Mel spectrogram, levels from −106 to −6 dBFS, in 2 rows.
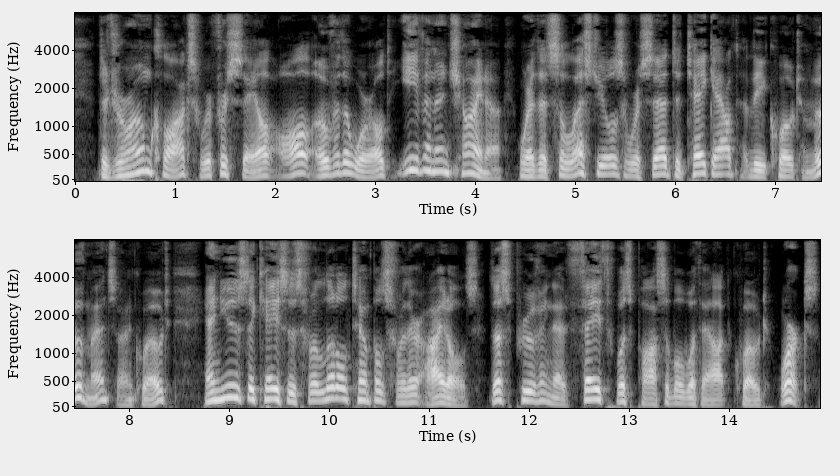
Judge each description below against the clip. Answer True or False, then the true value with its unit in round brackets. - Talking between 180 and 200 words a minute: False (165 wpm)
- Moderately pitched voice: True (150 Hz)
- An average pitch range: False (6.9 semitones)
